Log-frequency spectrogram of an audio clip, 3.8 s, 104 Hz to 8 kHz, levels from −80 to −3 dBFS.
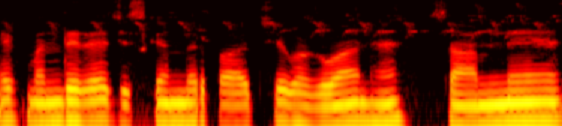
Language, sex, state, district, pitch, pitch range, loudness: Hindi, male, Bihar, Bhagalpur, 120 Hz, 110-120 Hz, -30 LUFS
